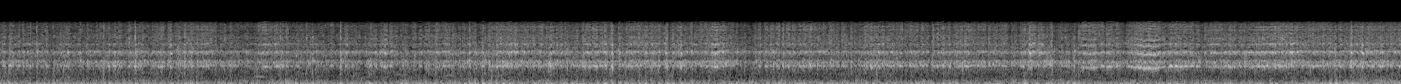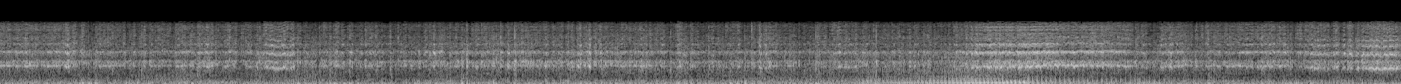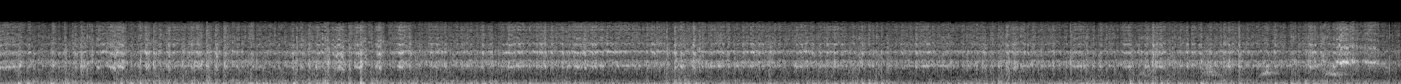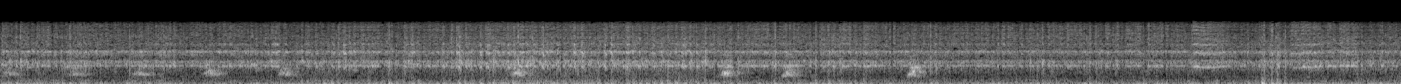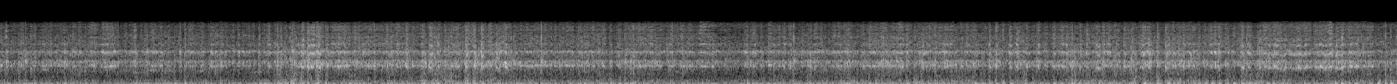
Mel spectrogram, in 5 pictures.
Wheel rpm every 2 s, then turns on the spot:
230, 230, 230, 230, 230, 230, 230, 230, 230, 230, 230, 230, 230, 220, 220, 230, 230, 230, 230, 240, 240, 240, 230, 230, 230, 230, 230, 230, 230, 230, 230, 230, 230, 230, 220.
none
